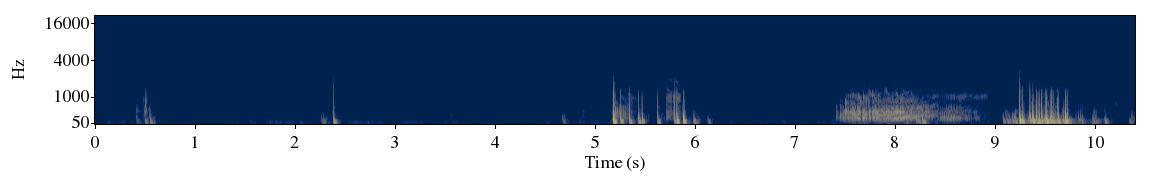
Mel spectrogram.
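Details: Scattered low gurgles and bubbling rumbles with quiet gaps between them; normal bowel sounds of digestion some time after eating cake.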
